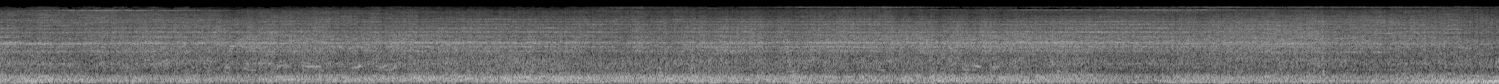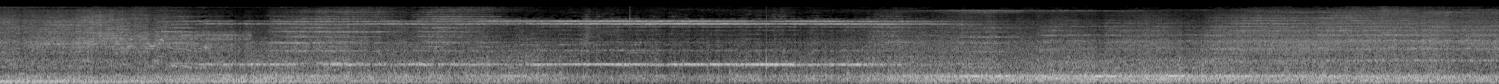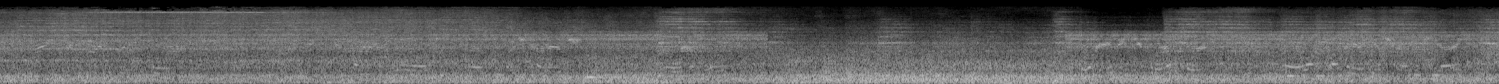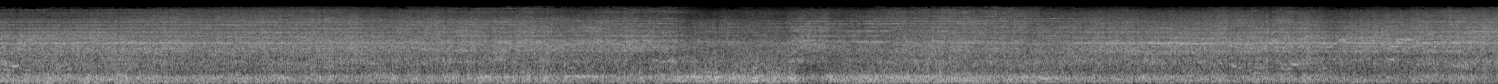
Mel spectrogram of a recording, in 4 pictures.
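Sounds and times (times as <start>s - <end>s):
steel wheels rumbling on rail: 0.0s - 59.9s
high-pitched wheel squeal: 15.5s - 27.8s.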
